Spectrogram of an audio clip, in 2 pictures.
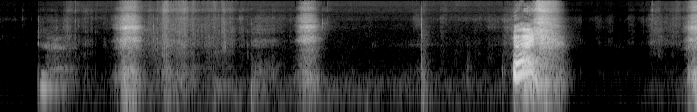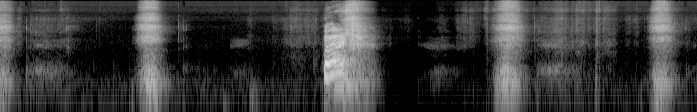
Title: Intense chhinkni sneezes and wet nose blows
